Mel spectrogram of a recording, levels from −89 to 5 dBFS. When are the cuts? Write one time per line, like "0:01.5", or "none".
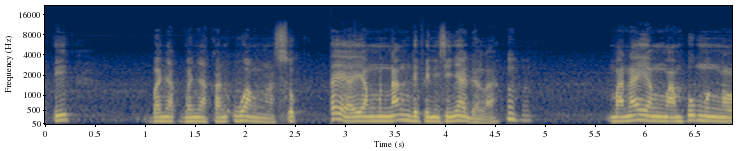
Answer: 0:02.9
